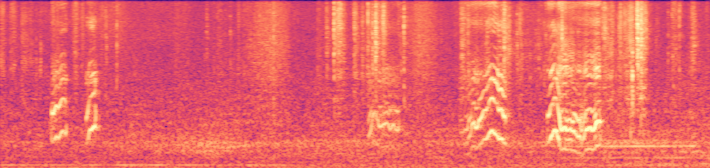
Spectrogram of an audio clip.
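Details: Maltipoo puppy whimpering indoors: short, high, wavering whines that bend up and down in pitch, a pair early on, then a louder cluster of several near the end, one ending in a sustained thin whine, over a low background hum.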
